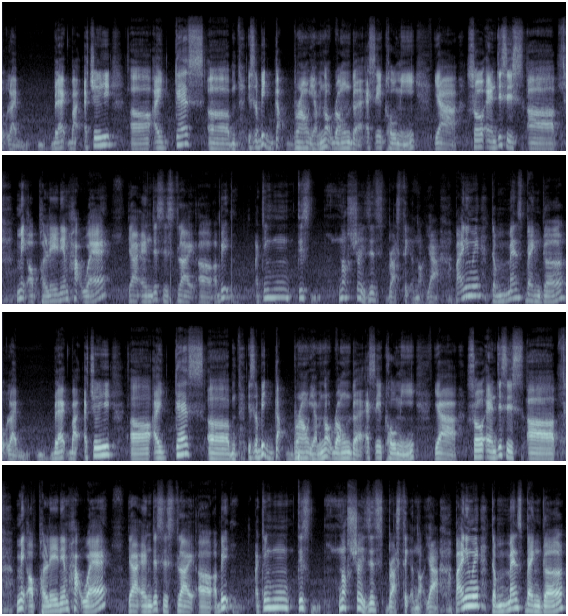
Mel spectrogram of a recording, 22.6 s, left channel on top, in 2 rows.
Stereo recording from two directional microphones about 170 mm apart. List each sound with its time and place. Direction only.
0.1 s speech: 30° right (ahead or behind); by 17.4 s 55° right (ahead or behind)
18.0 s speech: 65° right (ahead or behind)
